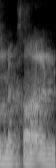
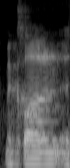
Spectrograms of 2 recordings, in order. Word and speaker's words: McLaren: If you have anything nice you'd like to say about the podcast or any suggestions, please find me on Twitter at Mr. McLaren Music. McLaren is spelled like the car.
